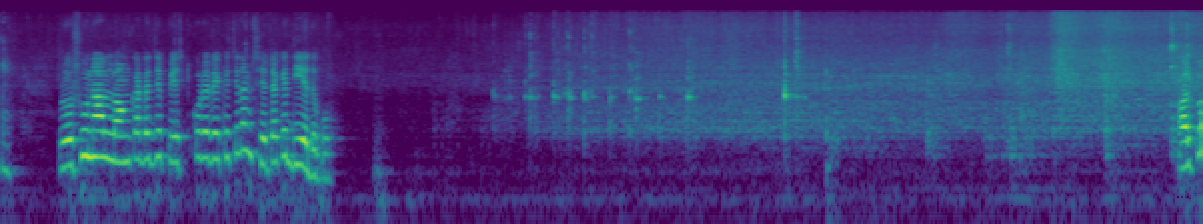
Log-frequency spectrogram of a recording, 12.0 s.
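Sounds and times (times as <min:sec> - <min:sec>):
paste sizzling in hot oil: 0:03.4 - 0:12.0
metal spoon scraping a pan: 0:04.9 - 0:07.1, 0:09.2 - 0:12.0.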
